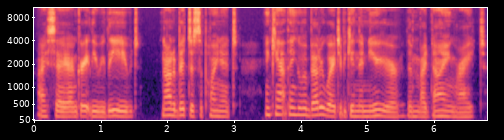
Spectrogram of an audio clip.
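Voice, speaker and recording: A woman voicing a calm, devout male prisoner whose letters are gentle and resigned. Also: low-pitched, moderate pace. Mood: earnest.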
